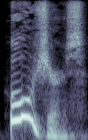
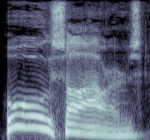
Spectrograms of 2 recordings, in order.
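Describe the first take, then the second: First: Said in the usual way. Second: "Hoosiers" broken up as hoo-sow-ers; mock Shawnee expression. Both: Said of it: "comes from the Shawnee expression".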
